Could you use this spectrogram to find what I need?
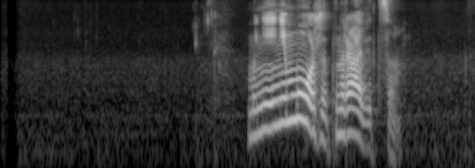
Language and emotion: Russian, angry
